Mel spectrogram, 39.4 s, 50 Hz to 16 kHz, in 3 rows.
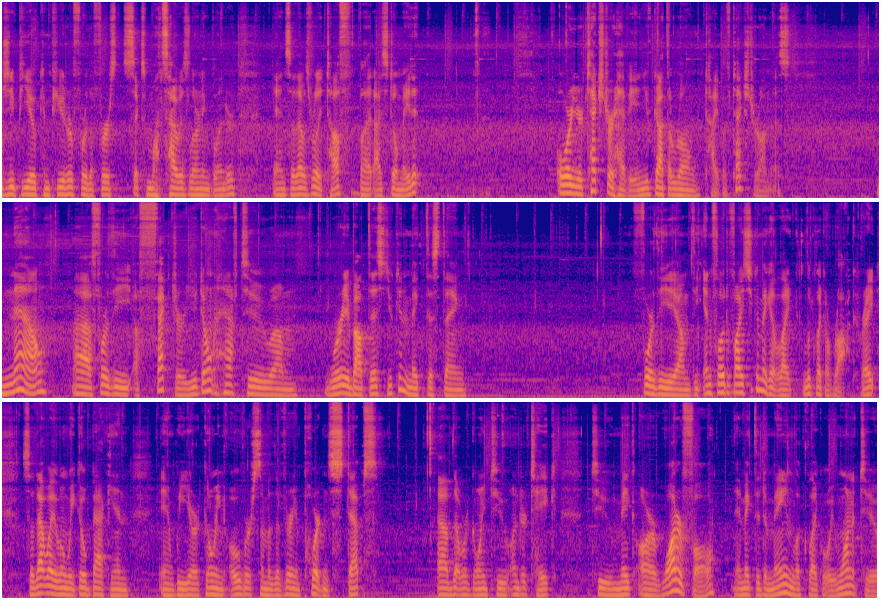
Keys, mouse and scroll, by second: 5.2 click, 8.6 drag, 11.6 middle click, 12.1-12.9 middle drag, 13.0 scroll down 1, 13.9-15.2 right drag, 19.5-20.5 middle drag, 22.8 scroll down 1, 22.9 shift+middle click, 24.0 scroll up 2, 31.0 scroll down 1, 33.8 click, 34.9-35.9 middle drag, 36.4-36.8 scroll up 1.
